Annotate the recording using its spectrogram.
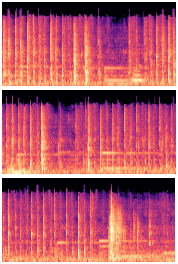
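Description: Deck of oracle cards being shuffled by hand: rapid runs of small clicks as the cards slap together, in two stretches, with a louder knock near the end. Soft background music plays underneath.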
